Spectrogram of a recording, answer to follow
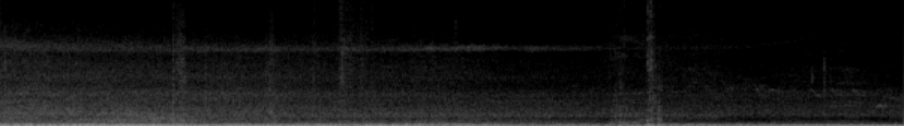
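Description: A motor running steadily, heard as a low even rumble and hum with a faint high whine above it.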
